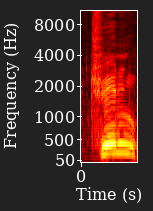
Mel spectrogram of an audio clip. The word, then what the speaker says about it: 주애: 이름은 주애. 주애 맞아요. 주인 주자 사랑했자입니다. 그래서 로드먼이 발음 잘한 거죠.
